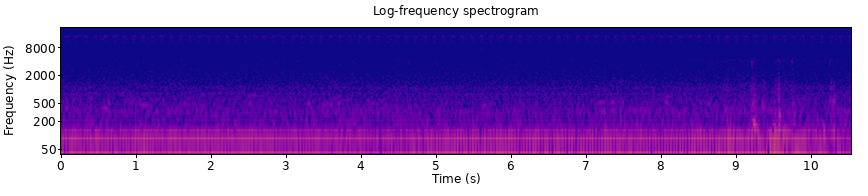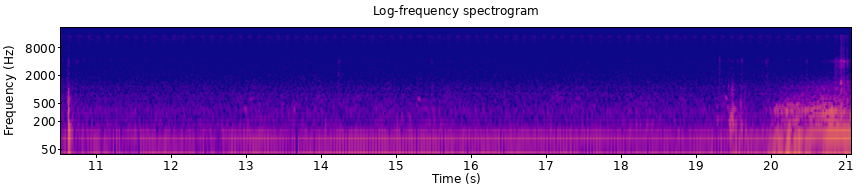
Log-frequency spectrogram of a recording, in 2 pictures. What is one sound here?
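A car engine idles, heard from inside the car.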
